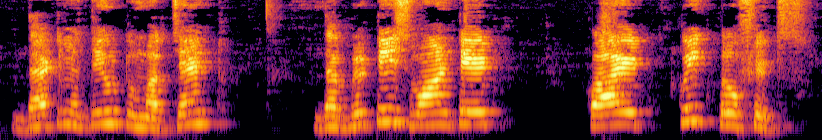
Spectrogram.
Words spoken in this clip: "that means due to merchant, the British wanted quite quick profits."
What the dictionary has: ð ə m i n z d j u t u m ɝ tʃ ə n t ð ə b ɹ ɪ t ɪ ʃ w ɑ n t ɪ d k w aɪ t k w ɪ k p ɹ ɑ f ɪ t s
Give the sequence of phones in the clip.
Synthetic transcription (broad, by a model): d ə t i z d j u t u m ɝ tʃ ə n t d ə b ɹ ɪ t ɪ ʃ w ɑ n t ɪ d k w aɪ t k w ɪ k p ɹ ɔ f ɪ t s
